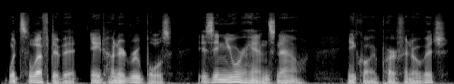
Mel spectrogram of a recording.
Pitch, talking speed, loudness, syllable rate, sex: 80 Hz, 185 wpm, -20 LUFS, 5.6 syllables/s, male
